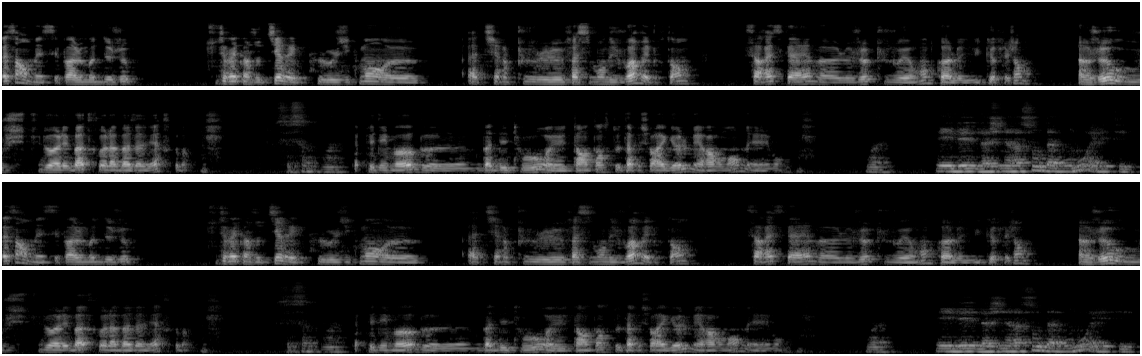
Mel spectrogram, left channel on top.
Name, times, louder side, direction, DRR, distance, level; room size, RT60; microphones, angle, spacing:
voice 1, 0.0-1.3 2.0-4.2 4.7-6.9 7.4-10.3 10.8-13.6 15.0-19.5, left 3 dB, 75° left, 1.3 m, -31 dB
voice 2, 14.1-14.7 20.0-20.2 20.7-22.6, left 2 dB, 35° left, 4.8 m, -36 dB
20.0 x 8.3 x 2.4 m
head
